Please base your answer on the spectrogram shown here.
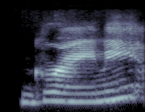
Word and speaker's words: Greaney: my channel a special guest today is graney i hope i'm saying your last name correctly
